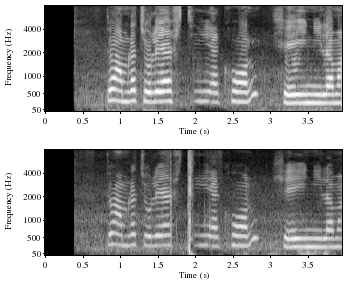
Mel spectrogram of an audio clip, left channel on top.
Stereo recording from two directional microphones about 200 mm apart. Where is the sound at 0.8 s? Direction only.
25° left (ahead or behind).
